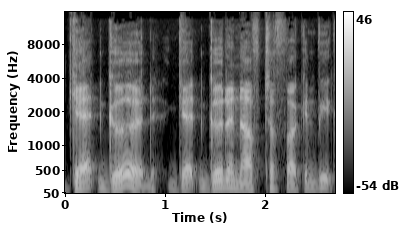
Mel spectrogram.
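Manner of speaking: jeering at a struggling player; mock taunt. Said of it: "I'm like".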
